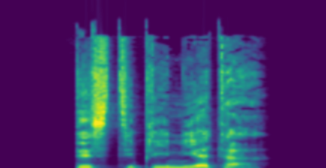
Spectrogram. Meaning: 1. comparative degree of diszipliniert 2. inflection of diszipliniert: strong/mixed nominative masculine singular 3. inflection of diszipliniert: strong genitive/dative feminine singular
- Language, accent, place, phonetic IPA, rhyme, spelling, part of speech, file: German, Germany, Berlin, [dɪst͡sipliˈniːɐ̯tɐ], -iːɐ̯tɐ, disziplinierter, adjective, De-disziplinierter.ogg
